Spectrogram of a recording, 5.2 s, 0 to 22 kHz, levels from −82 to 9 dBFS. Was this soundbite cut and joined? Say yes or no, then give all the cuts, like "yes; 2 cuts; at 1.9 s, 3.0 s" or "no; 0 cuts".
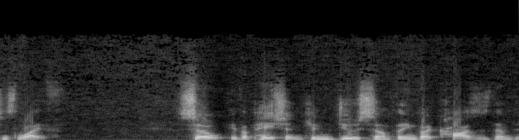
no; 0 cuts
